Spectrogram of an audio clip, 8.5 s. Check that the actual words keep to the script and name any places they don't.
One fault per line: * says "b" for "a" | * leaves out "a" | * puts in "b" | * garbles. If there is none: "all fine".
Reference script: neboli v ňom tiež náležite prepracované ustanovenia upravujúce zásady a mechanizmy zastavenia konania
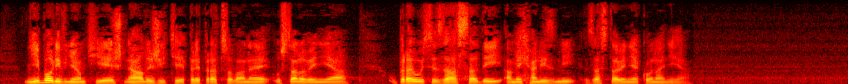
all fine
